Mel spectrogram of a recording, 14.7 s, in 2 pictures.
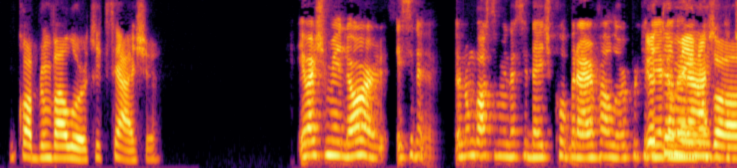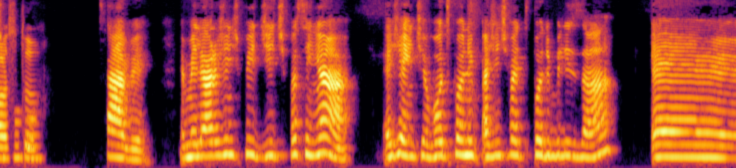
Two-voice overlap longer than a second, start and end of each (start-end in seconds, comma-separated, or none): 6.5-7.8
